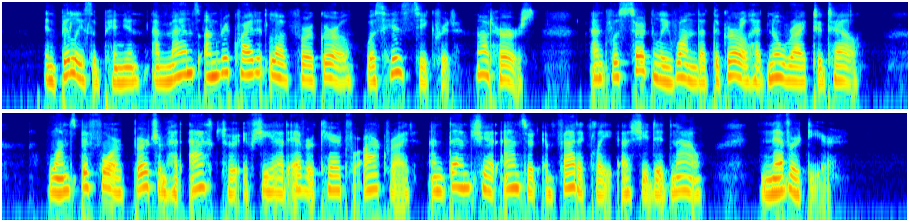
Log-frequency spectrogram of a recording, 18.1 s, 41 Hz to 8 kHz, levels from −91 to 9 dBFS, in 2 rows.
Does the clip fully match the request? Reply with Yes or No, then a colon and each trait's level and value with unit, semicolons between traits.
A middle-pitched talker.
Yes: medium, 175 Hz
